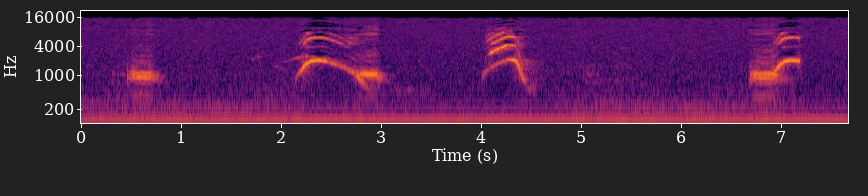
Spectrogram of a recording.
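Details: Hill myna calling its flock with a string of loud whistles: a short nasal note, then three ringing arched notes rising and falling, spaced one to two seconds apart, against faint background hum.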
